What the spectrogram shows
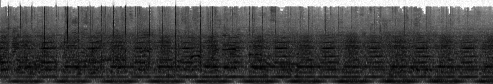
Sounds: speech

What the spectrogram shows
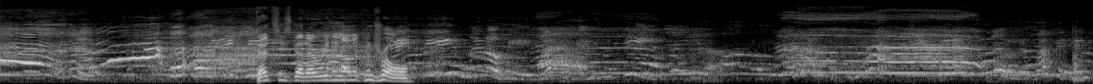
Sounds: infant cry, speech

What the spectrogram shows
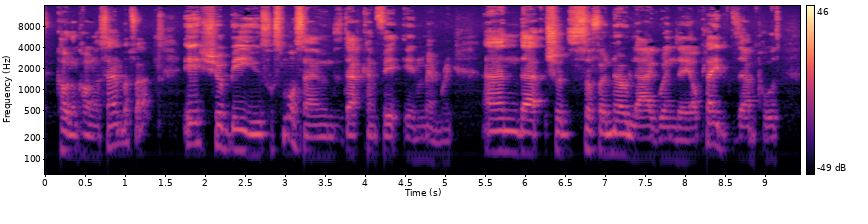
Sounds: speech

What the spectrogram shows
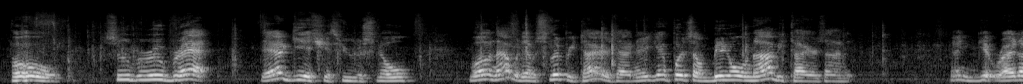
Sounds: speech, inside a small room

